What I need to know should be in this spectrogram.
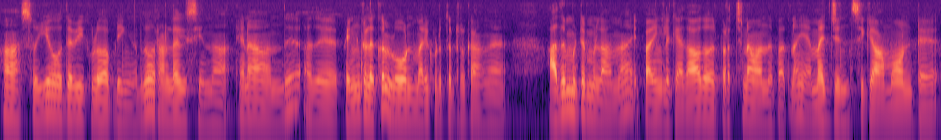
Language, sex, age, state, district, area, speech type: Tamil, male, 18-30, Tamil Nadu, Erode, rural, spontaneous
